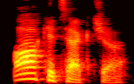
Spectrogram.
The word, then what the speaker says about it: architecture: Number six is architecture. Architecture. How many syllables did you hear? This one has four syllables, so it's quite a long word for English.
